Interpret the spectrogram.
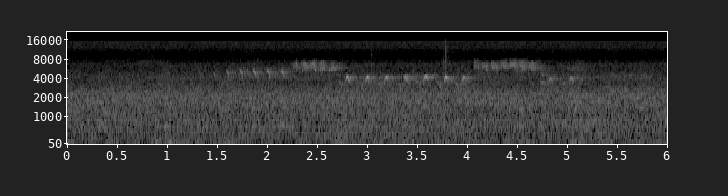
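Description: A small songbird singing: several quick runs of short, high, repeated notes, over a steady rushing background noise.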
